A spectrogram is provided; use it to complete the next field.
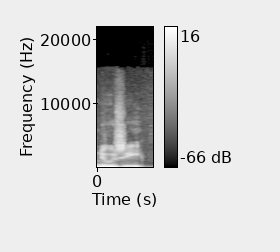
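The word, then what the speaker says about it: Nuzzi: Washington correspondent named Olivia nuzi it's probably pronounced newsy which is ironic she's a news person pronounced newsy uh she's on leave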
